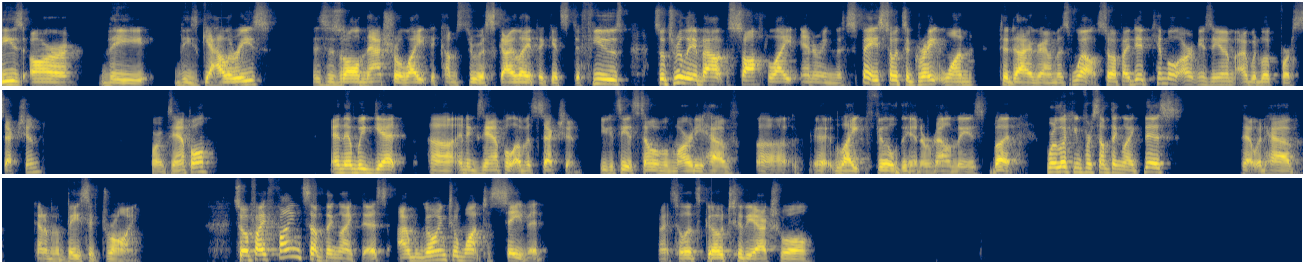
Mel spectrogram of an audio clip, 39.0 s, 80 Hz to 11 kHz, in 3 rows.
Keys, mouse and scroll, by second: 4.5 F15, 10.1-11.0 scroll, 11.7 click, 12.7-14.2 typing, 24.8-29.9 drag, 32.5 click, 34.9-36.1 scroll, 37.2 click.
